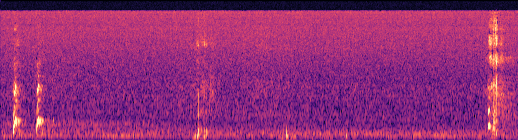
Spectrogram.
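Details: Pet dog barking in his sleep while dreaming indoors: short muffled woofs, two in quick succession near the start, another soft one mid-way and a final louder one at the end, with quiet room noise between.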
